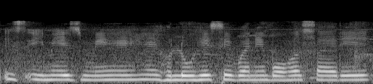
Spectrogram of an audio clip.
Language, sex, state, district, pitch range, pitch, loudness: Hindi, female, Chhattisgarh, Raipur, 205-215 Hz, 210 Hz, -15 LUFS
